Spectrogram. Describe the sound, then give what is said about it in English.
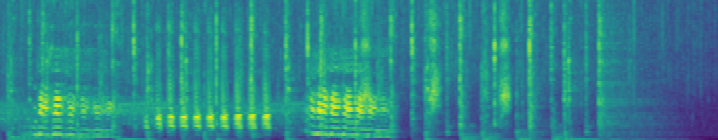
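A laughing northern tree frog of Australia calls with loud, rapid runs of cackling notes that slide downward in pitch. The bursts repeat several times, then fade out at the end. “Like a laughing northern tree frog.”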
